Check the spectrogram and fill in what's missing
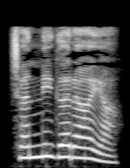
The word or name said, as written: ಚೆನ್ನಿಗರಾಯ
